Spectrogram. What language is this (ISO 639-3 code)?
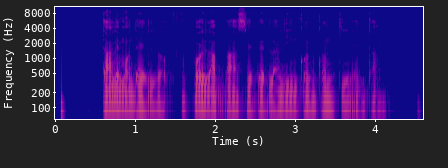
ita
